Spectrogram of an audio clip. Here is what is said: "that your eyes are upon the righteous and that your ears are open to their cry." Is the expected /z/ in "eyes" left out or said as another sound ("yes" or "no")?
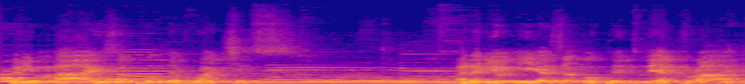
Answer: no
